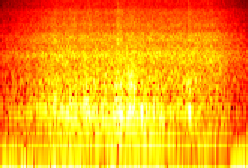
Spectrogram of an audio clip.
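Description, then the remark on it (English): Blocks of glacier ice drop from above and tumble into the ocean surface with a steady, roaring splash and rumble, swelling in the middle with a few sharp cracks before easing off. No voices. “Here's what it sounds like when the ice is dropping from above.”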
